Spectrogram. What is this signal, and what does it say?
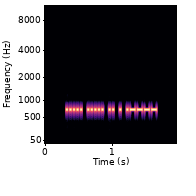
Morse code, heard as a keyed tone, about 44 wpm, 700 Hz. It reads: 55IE1
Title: Five Challenging Letter-Number Combinations 45wpm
